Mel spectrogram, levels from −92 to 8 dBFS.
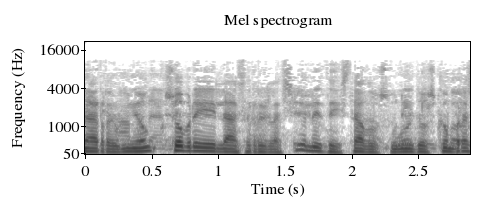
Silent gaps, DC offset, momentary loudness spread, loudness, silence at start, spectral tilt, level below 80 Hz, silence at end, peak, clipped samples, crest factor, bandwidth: none; under 0.1%; 6 LU; -24 LUFS; 0 s; -7.5 dB/octave; -54 dBFS; 0 s; -6 dBFS; under 0.1%; 16 dB; 11.5 kHz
